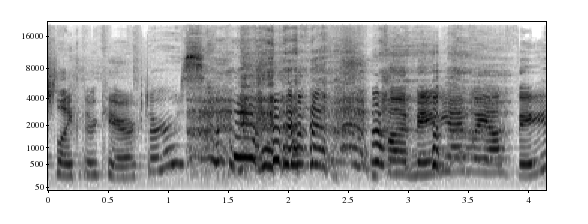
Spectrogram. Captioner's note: laughter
